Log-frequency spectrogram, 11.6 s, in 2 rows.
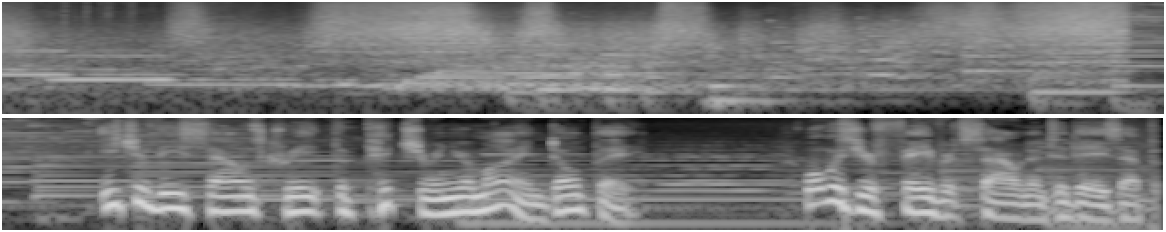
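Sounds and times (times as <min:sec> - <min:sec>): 
fire extinguisher spraying: 0:00.0 - 0:05.8
speech: 0:06.4 - 0:09.1, 0:09.8 - 0:11.6.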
